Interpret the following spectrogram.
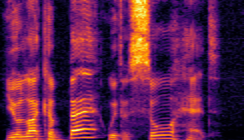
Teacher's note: the stresses here are bear, sore and head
